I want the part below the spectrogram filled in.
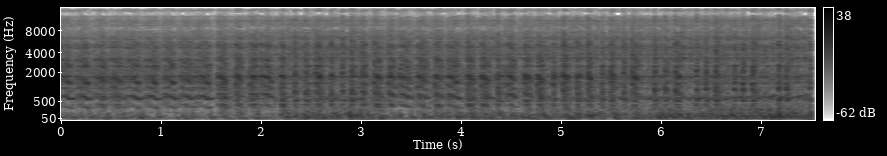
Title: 99 prerunner hard start/long crank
